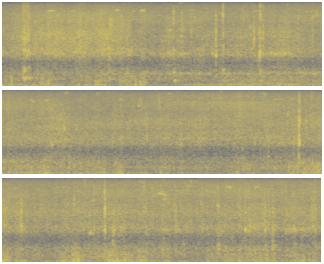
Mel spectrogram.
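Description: A steady vehicle engine rumble with wind buffeting the microphone, and no animal calls stand out.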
